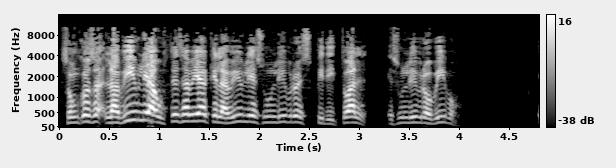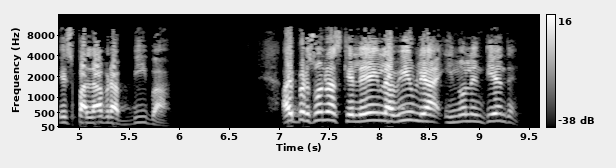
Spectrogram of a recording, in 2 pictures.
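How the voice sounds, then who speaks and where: A man preaching a sermon, swinging between loud declarations and hushed asides and speaking to each listener as "brother". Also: high voice, normal speed, dry recording. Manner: acts out quoted voices in retold scenes.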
